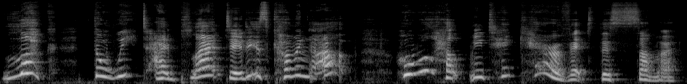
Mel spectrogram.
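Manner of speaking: the little hen eagerly showing off her wheat; excited hen. Acted. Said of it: "the little red hen cried".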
